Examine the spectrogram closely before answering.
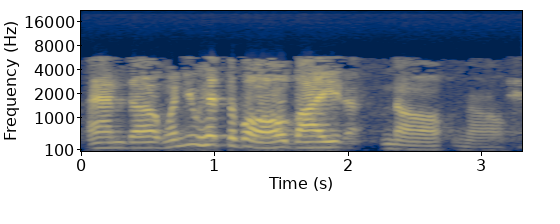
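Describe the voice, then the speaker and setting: A man's voice: fairly high pitch, wildly swooping pitch, takes it slowly, heavily acted. An actor playing a hapless, fretful, wisecracking man in a golden-age radio comedy. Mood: flustered. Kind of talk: 1940s-50s radio comedy acting. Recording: dull vintage radio, audience, faint noise.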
